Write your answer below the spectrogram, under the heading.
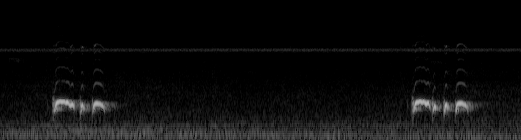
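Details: Male zebra dove (local perkutut) used as a master recording to provoke other doves into singing aggressively: two short bursts of rapid, slightly rolling cooing notes, roughly three seconds apart, over a faint steady high tone and low background rumble.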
